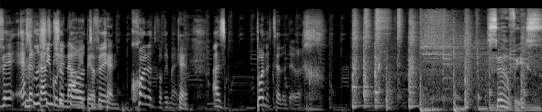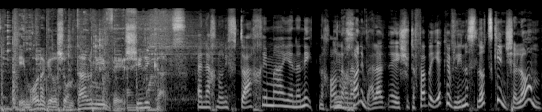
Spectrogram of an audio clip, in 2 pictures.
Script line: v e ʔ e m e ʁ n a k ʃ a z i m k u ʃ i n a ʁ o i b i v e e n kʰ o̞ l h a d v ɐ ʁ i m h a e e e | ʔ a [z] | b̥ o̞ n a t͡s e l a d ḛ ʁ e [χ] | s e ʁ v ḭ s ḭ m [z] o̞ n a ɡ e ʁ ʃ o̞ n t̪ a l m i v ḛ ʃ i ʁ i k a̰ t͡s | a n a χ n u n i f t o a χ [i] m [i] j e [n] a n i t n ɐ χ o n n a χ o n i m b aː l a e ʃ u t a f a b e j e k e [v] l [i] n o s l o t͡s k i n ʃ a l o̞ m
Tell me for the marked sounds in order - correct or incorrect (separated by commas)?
correct, correct, incorrect, correct, incorrect, correct, correct, correct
